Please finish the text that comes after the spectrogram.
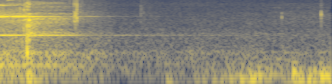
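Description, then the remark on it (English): A single bright ding from a desk bell, pressed once during a quick-fire question round game, its metallic ring fading out over about a second with no one talking. “If the bell gets pressed and you don't say it, then we move.”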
